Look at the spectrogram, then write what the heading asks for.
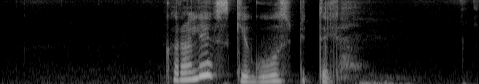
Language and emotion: Russian, neutral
